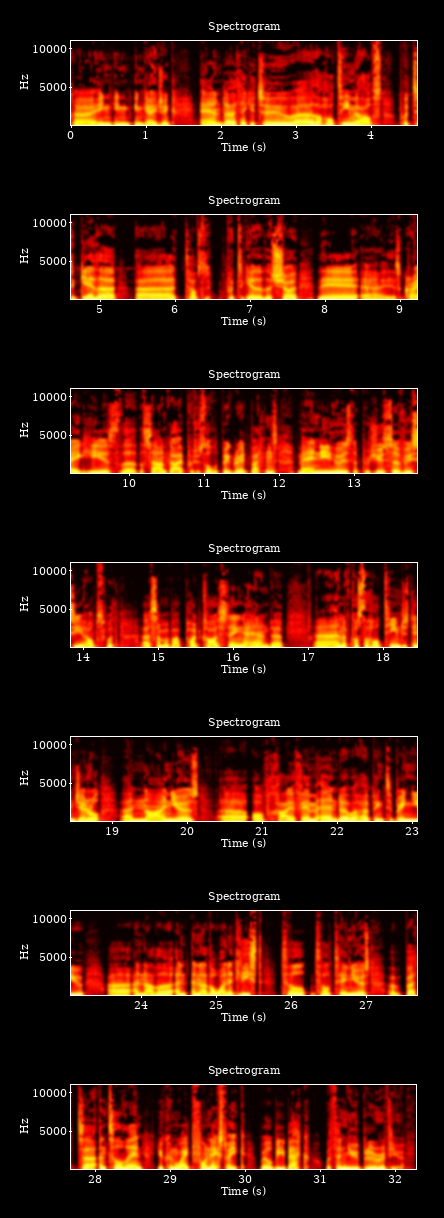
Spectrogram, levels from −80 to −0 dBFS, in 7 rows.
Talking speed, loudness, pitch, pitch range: 205 wpm, -16 LUFS, 120 Hz, 105-140 Hz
